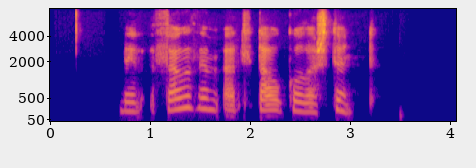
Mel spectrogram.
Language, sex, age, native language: Icelandic, female, 20-29, Icelandic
